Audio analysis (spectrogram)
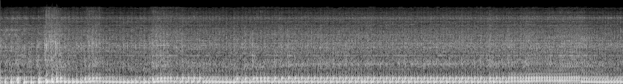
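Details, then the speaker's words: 1994 Honda XR100R small single after carburetor rebuild: single kick, a few blips, then steady, even idle thump, smooth and healthy; normal idle. "it's a nice running bike I was uh after I rebuilt the car but I took it for a rip snort it's uh it's a very nice bike actually"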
